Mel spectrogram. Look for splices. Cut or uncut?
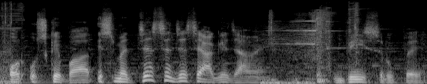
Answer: cut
